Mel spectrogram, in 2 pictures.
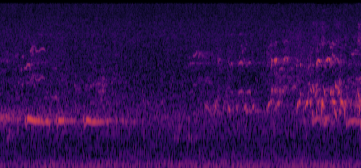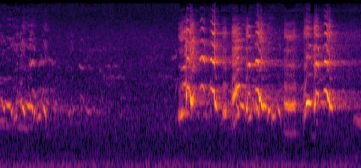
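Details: A butcherbird on a suburban street in Moorooka, Australia, gives a soft, clear held whistle, then quiet warbled phrases, ending in loud, harsh chattering bursts over the last two seconds.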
